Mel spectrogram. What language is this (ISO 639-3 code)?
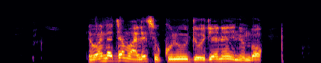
bkh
